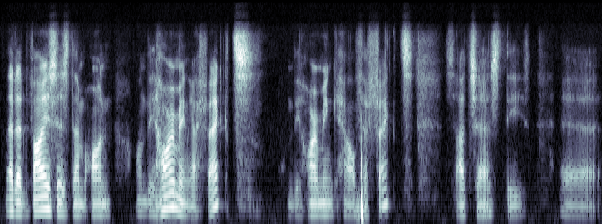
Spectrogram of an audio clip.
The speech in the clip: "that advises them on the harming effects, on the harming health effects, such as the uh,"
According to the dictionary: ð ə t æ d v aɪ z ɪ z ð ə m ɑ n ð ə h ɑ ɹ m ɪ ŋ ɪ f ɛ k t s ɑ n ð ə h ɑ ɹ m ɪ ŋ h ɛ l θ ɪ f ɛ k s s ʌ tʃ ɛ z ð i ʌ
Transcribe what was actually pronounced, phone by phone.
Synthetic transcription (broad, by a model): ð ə t æ d v aɪ z ɪ z ð ə m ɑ n ð ə h ɑ ɹ m ɪ ŋ ɪ f ɛ k t s n ð ə h ɑ ɹ m ɪ ŋ h ɛ l θ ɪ f ɛ k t s ʌ tʃ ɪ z ð i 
